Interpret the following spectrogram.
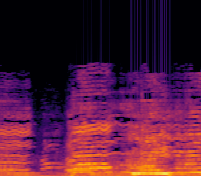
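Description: Women singing a song together into a microphone, in long held notes with a short break about half a second in.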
